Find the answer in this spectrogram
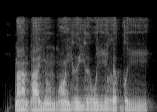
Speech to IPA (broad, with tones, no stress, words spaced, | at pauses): k͡pã˨ ba˨jũ˧ bɔ̃˨jɨ˦jɨ˦wiː˦ lə˧ɡʷiː˧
